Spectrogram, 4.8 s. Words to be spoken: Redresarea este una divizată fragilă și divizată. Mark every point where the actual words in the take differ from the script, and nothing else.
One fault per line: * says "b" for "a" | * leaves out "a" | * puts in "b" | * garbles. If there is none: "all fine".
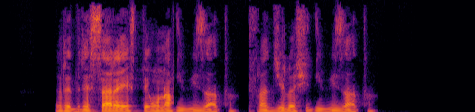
all fine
